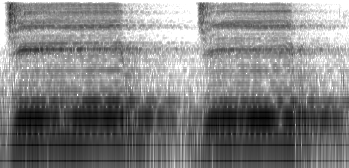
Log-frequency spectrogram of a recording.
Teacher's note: جیم کہتے ہوئے ناک میں آواز نہیں جانی چاہیے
